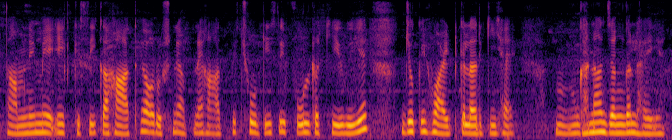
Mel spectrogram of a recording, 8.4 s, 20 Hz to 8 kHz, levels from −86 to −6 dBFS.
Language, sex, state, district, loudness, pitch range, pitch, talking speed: Hindi, female, Bihar, Gopalganj, -26 LUFS, 170-195 Hz, 180 Hz, 195 wpm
